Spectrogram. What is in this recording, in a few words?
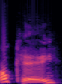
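"okay", male voice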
